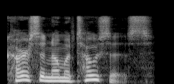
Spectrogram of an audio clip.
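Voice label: "carcinomatosis", British English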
